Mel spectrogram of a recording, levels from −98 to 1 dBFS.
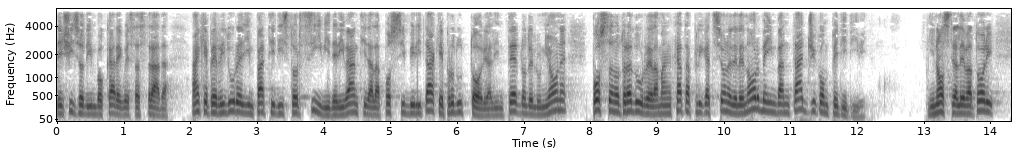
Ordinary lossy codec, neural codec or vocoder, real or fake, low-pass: none; none; real; 5.4 kHz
